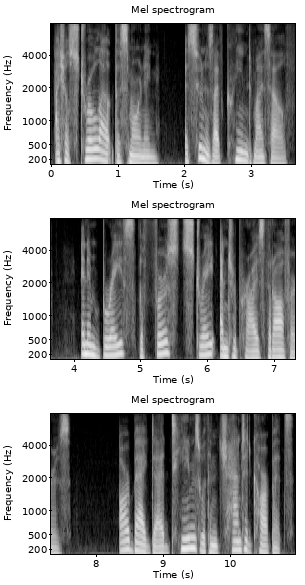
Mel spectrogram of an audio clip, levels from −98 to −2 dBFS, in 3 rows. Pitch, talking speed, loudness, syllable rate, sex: 155 Hz, 140 wpm, -19 LUFS, 4.3 syllables/s, female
